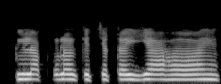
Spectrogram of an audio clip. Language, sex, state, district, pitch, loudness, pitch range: Maithili, female, Bihar, Samastipur, 230 Hz, -14 LUFS, 230-235 Hz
